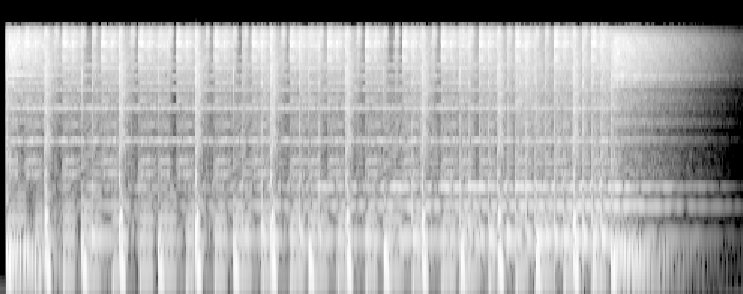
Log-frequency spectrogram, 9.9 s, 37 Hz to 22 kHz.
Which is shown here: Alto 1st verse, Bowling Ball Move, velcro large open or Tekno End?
Tekno End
